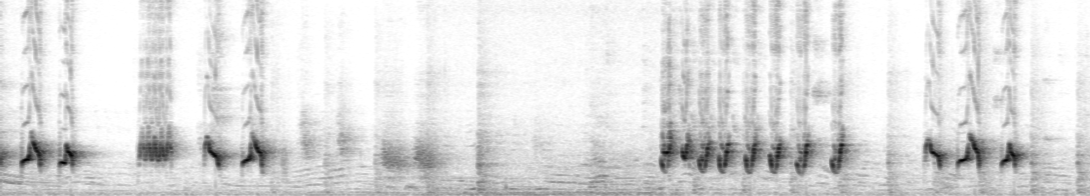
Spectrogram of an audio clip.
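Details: The ngriwik, a chirping bird, gives clusters of bright repeated chirps, a quieter middle section, then a rapid run of about eight notes and a closing group of three.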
